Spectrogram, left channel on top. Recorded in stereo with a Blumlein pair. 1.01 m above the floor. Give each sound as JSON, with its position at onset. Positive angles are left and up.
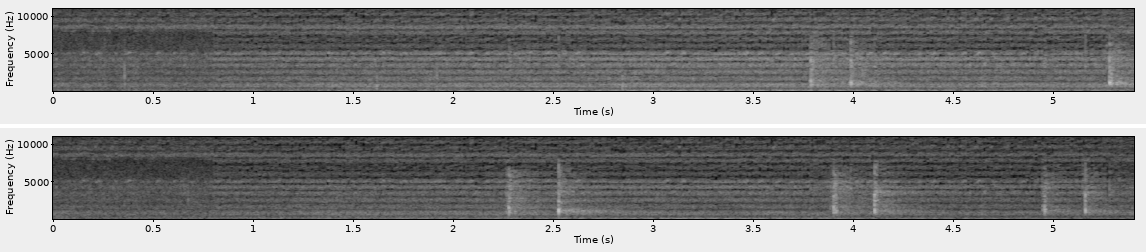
{"t": 0.0, "sound": "a drone", "azimuth_deg": 15}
